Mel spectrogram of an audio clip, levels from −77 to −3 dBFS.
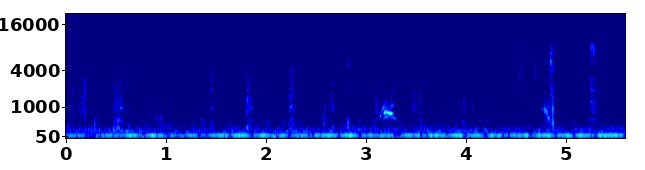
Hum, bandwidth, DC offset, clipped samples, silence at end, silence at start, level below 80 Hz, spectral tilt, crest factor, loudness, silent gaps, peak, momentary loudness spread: none; 16 kHz; under 0.1%; under 0.1%; 0 s; 0 s; -66 dBFS; -4.5 dB/octave; 26 dB; -57 LUFS; none; -30 dBFS; 6 LU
